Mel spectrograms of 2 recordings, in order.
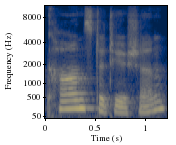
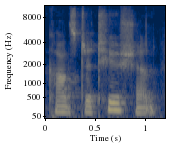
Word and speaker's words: Constitution: the main stress though I don't want Constitution I want Constitution so I have a little bit of length here and the clear vowel on my con syllable so letter O typically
